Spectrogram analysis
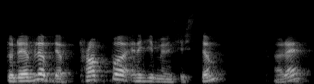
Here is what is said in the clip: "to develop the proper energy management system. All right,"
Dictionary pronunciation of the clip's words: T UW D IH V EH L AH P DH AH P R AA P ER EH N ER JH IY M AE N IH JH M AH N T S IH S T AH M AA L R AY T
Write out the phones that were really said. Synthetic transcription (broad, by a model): T UW D IH V EH L AH P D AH P R AA P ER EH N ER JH IY M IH M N S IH S T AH M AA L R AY T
